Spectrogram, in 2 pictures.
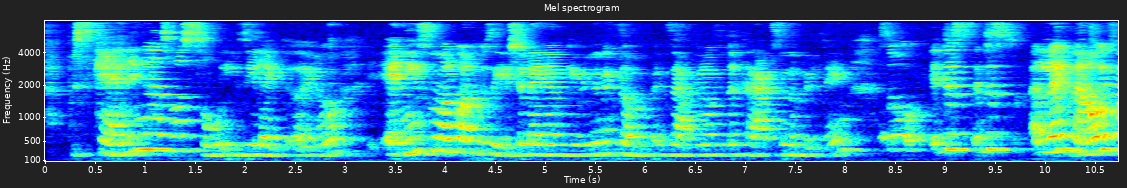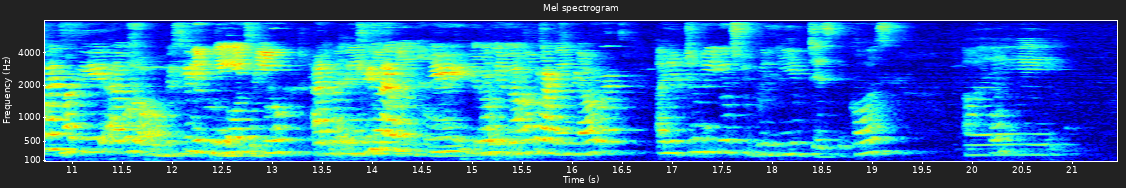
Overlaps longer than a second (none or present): present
